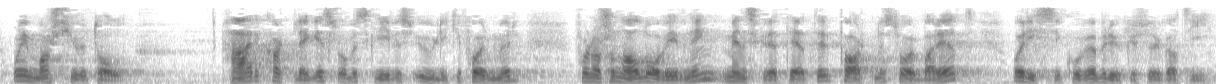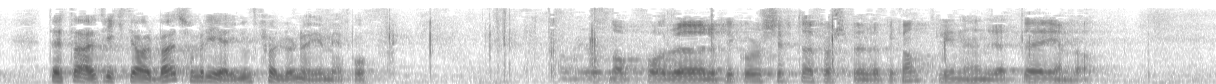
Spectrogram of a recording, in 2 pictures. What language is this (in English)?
Norwegian Bokmål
